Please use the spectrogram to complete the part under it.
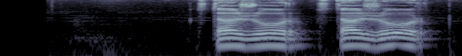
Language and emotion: Russian, sad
